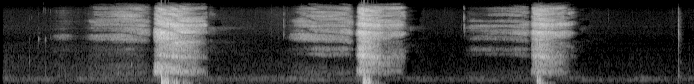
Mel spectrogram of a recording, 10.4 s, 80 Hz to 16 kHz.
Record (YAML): exhalation_length: 10.4 s
exhalation_amplitude: 31691
exhalation_signal_mean_std_ratio: 0.31
survey_phase: beta (2021-08-13 to 2022-03-07)
age: 65+
gender: Male
wearing_mask: 'No'
symptom_runny_or_blocked_nose: true
symptom_onset: 6 days
smoker_status: Never smoked
respiratory_condition_asthma: true
respiratory_condition_other: false
recruitment_source: REACT
submission_delay: 1 day
covid_test_result: Negative
covid_test_method: RT-qPCR
influenza_a_test_result: Negative
influenza_b_test_result: Negative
